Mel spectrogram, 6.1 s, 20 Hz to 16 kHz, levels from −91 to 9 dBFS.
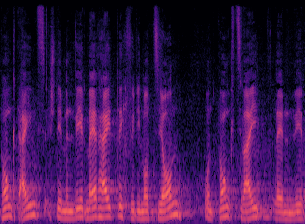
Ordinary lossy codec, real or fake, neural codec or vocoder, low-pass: AAC, 64 kbps; fake; codec, 44.1 kHz, 7.8 kbps, Pupu-Codec; 14.4 kHz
